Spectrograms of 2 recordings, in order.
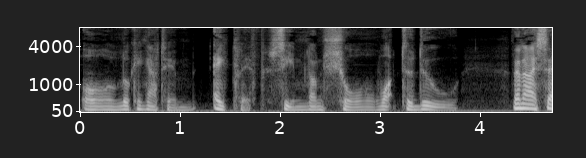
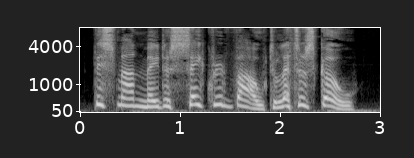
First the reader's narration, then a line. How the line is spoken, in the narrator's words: I said loudly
